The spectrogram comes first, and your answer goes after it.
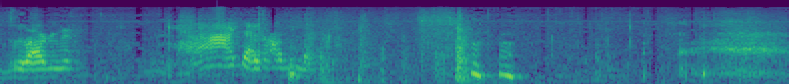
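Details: Pet cat giving short harmonic meows, a rising cry near the start and another about a second in, with human voices talking over and between the calls indoors.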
